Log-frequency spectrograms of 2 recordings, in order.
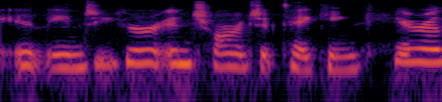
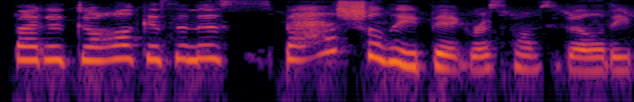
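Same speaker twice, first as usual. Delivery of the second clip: higher-pitched motherly objection; protesting mama; 6 semitones higher than usual. A narrator's reading. Mama objecting to getting a dog, protesting. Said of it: "protested Mama".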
